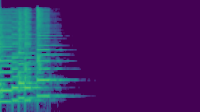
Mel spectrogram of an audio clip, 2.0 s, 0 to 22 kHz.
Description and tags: Upgrade SFX
A sound effect used when a player in a video game picks up a particular ability in a video game.
SFX, Video-Game, Pick-Up, Coin, 8-Bit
